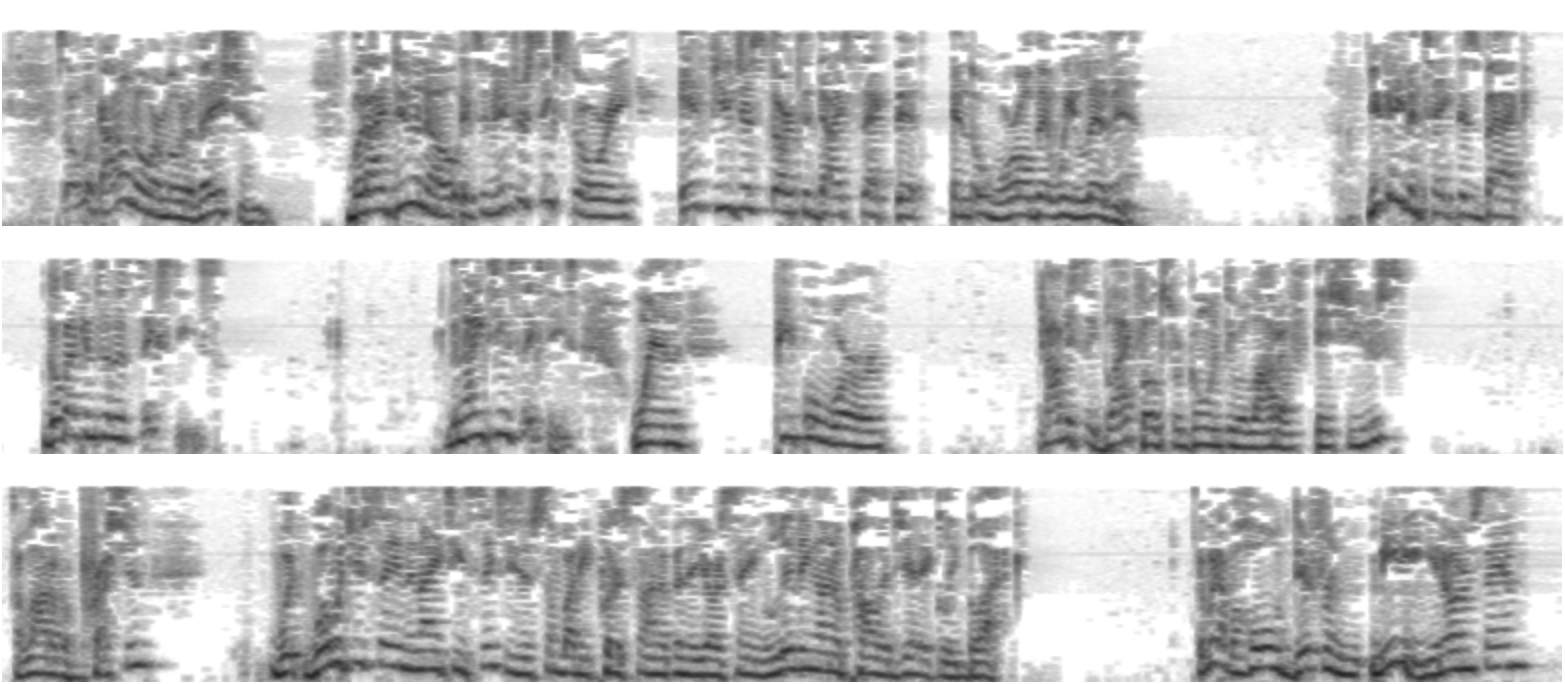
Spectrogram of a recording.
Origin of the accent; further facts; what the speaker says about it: the South, United States; I mean, I grew up in the South.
